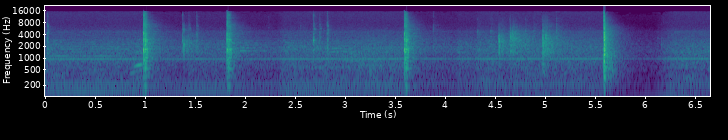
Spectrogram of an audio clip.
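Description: Paintball markers fire sharp pops nearby.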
